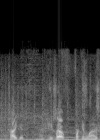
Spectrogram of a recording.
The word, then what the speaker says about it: Teigen: But we pronounce it Teigen.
